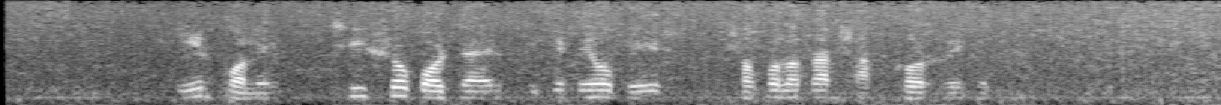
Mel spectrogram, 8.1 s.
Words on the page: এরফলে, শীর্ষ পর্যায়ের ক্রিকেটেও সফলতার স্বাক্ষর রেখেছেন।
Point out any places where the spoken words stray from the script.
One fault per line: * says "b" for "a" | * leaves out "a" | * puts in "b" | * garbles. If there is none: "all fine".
* puts in "বেশ"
